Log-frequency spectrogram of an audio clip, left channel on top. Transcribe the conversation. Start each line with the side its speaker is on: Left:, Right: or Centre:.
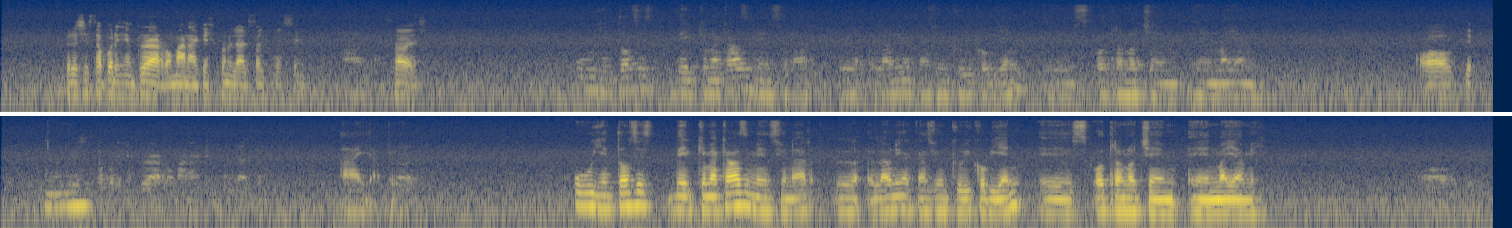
Right: Mm,
Left: Pero si está, por ejemplo, la romana, que es con el alfa el jefe,
Right: Ah, ya, pero.
Left: ¿sabes?
Right: Uy, entonces, del que me acabas de mencionar, la, la única canción que ubico bien es Otra noche en, en Miami.
Left: Ok,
